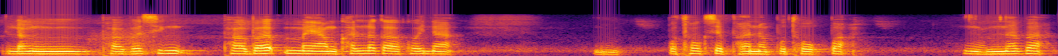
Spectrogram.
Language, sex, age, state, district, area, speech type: Manipuri, female, 45-60, Manipur, Bishnupur, rural, spontaneous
